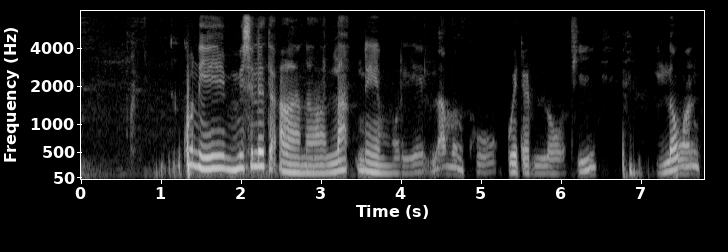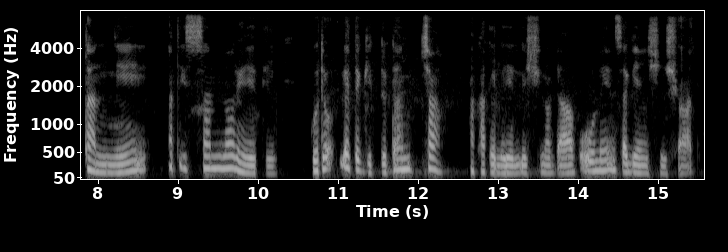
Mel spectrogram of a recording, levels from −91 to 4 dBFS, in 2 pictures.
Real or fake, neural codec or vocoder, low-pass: fake; codec, 16 kHz in and 24 kHz out, 2.2 kbps, FireRedTTS-2 codec; 7.2 kHz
